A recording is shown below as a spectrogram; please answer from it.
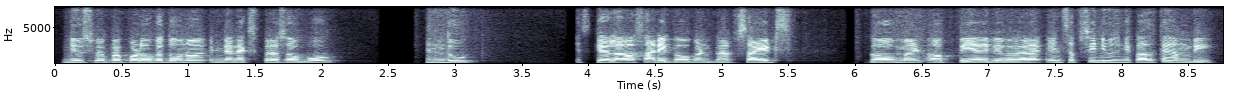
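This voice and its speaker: A man with a fairly high, smooth and clear voice, teaching exam candidates in a relaxed way. He talks straight to the listener and keeps checking in as he goes. His speech is laid-back but guiding, with English phrases mixed in. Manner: conversational and instructive, often checking in with the listener. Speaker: exam coach. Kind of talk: casual teaching while going through a newspaper.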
